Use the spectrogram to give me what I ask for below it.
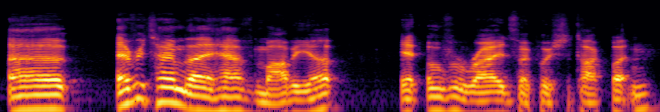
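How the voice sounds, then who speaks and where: A young man chatting casually over group voice chat while gaming, hesitant and halting with lots of fillers. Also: on the low side, lively intonation, fairly bright tone, dry recording. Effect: heard over group voice chat.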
